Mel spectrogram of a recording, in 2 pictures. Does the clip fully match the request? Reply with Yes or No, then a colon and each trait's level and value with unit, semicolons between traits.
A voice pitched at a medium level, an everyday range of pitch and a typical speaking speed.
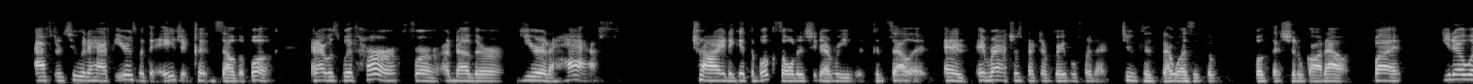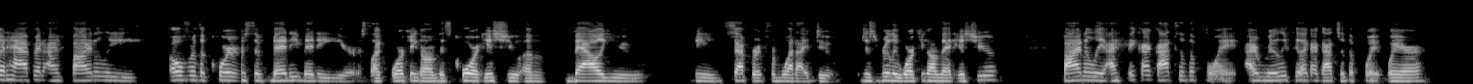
No: medium, 165 Hz; average, 3.0 semitones; fast, 220 wpm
